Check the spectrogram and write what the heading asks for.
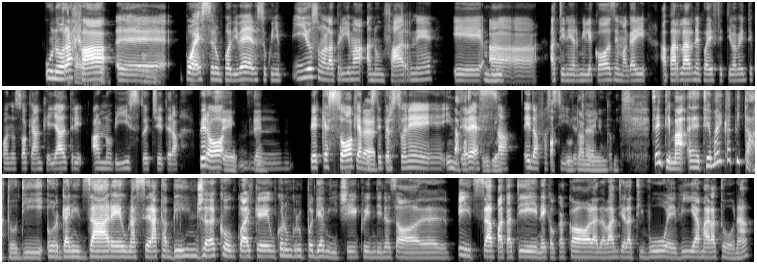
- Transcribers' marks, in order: in English: "binge"
- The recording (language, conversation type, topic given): Italian, podcast, Preferisci guardare una stagione tutta d’un fiato o seguire le puntate settimana per settimana?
